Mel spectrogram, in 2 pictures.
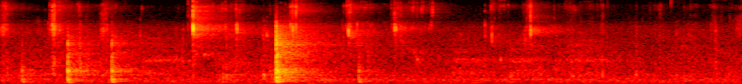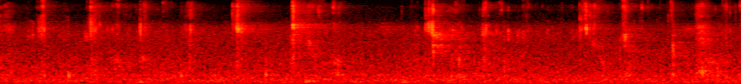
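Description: Faint close-up eating sounds: chewing and wet mouth noises with scattered soft clicks as a person eats rice and milkfish sisig by hand. The clicks are loudest and most frequent in the first few seconds and sparse in the middle.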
